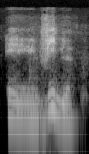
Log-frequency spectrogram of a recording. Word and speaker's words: ville: はい、まず 1 つ目は、ヴィル、ね、町、都市という意味の単語です。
